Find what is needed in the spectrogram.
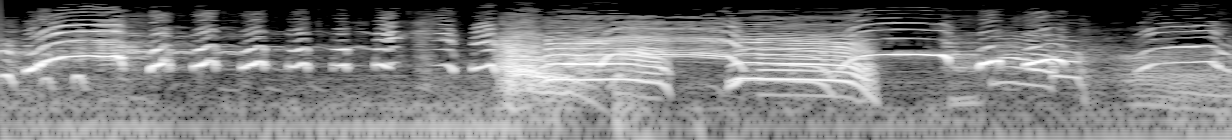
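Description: People screaming and laughing in fright: high-pitched rising-and-falling cries, a quick run of laughing notes about a second in, and a long held scream past the middle.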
